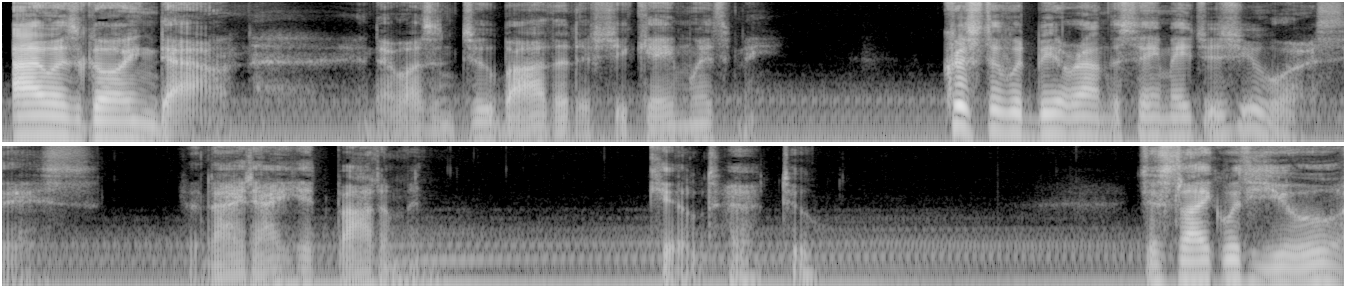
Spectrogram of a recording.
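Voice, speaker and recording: Male actor for a weary driver father, brooding narration, lively in pitch. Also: vocal fry, a little hiss or hum, exaggerated voice. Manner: slow, brooding storyteller narration. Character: weary guilt-ridden stunt driver father. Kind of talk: narrated motion comic. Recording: over loud music score.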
